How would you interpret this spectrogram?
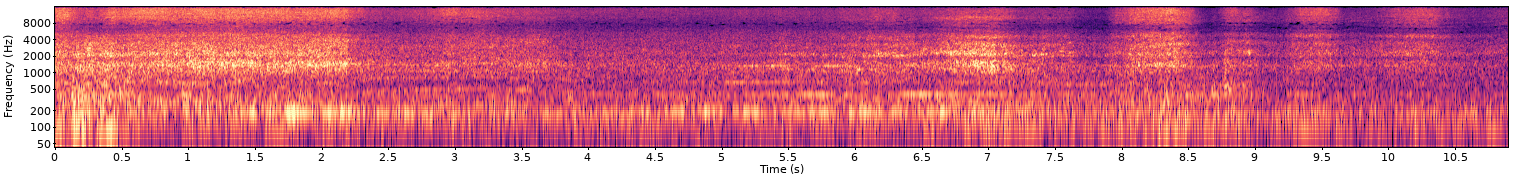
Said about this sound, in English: They're putting in the street sweeper. This will be an interesting one.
